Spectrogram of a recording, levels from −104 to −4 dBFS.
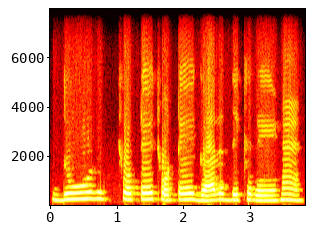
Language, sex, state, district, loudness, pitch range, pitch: Hindi, female, Haryana, Charkhi Dadri, -10 LUFS, 220-255 Hz, 240 Hz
